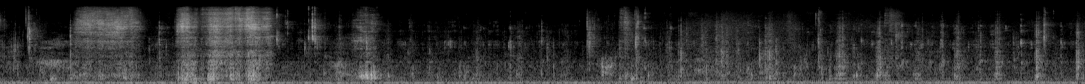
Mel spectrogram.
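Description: Young men chew food with wet smacking sounds close to the microphone.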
